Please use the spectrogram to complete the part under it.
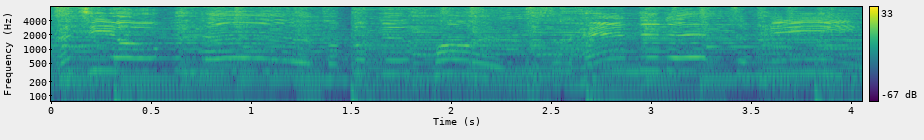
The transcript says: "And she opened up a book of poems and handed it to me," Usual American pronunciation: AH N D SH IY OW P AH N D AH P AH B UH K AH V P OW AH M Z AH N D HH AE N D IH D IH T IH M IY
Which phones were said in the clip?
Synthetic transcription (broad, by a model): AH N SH IY OW P AH N D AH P AH B UH K AH V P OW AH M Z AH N HH AE N D IH D IH T IH M IY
